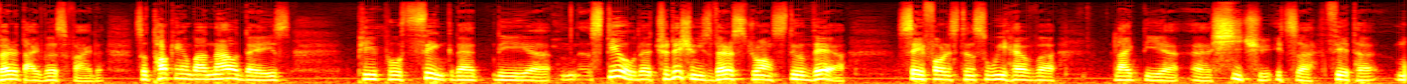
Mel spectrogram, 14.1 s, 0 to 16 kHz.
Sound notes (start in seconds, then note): 12.0 chinese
